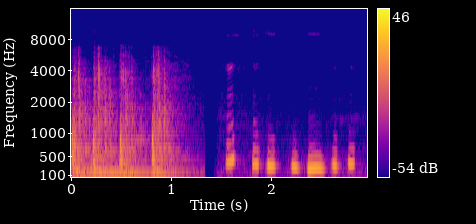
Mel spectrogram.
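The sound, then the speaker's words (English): Four heavy knocks thud on the door of the ladies' room in quick succession, then a pause and a string of short, rhythmic vocal sounds, like a voice mimicking more knocking. “So I walk over to the ladies' room. I'm like, it didn't take them long. Just start knocking.”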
